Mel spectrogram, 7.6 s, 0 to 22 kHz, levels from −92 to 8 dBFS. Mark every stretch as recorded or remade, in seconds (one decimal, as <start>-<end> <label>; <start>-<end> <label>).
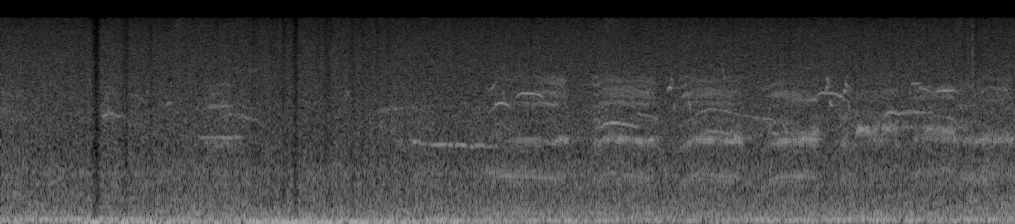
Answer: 0.0-1.9 remade; 1.9-6.2 recorded; 6.2-6.9 remade; 6.9-7.6 recorded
